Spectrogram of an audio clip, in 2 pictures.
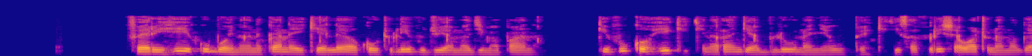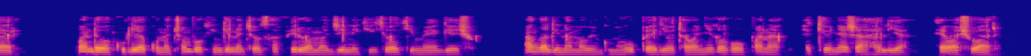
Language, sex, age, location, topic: Swahili, male, 25-35, Mombasa, government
